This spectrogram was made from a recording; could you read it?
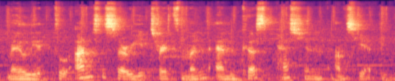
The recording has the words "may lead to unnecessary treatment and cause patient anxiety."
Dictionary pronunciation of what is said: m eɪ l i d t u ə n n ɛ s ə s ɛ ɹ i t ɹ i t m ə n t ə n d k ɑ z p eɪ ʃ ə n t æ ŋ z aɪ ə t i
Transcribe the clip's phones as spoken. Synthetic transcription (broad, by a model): m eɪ l i d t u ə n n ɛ s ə s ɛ ɹ i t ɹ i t m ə n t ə n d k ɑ s p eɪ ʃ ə n æ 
